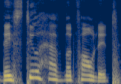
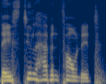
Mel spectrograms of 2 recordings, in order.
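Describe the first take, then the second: First: 'Have not' is said as two full words. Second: 'Have not' is contracted into one word.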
